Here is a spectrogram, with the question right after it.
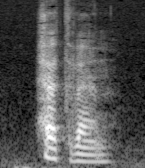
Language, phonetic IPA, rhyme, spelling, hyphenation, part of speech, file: Hungarian, [ˈhɛtvɛn], -ɛn, hetven, het‧ven, numeral, Hu-hetven.ogg
- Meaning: seventy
